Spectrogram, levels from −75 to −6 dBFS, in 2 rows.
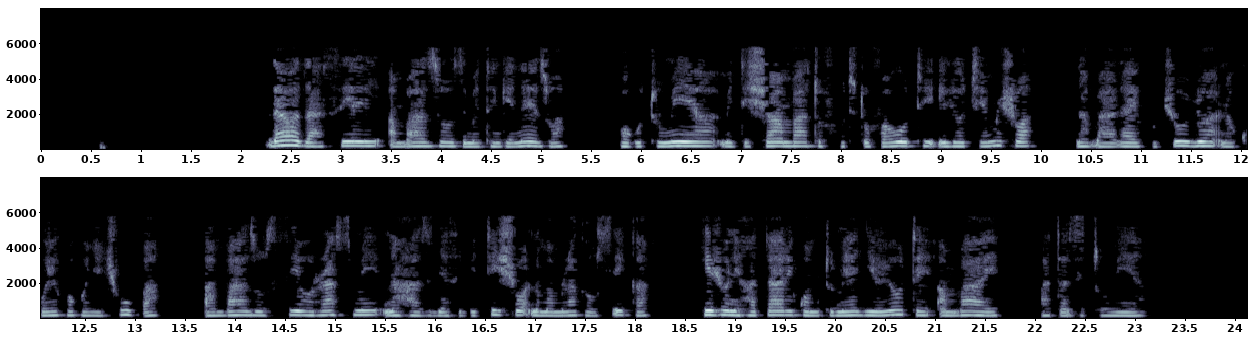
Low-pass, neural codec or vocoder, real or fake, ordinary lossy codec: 7.2 kHz; none; real; MP3, 24 kbps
